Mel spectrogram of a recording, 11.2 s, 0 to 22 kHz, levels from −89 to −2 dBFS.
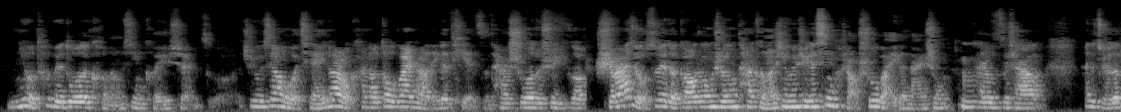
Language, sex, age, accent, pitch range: Chinese, female, 20-39, native, 160-205 Hz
